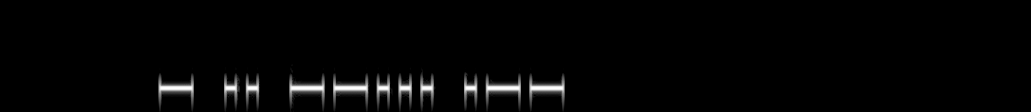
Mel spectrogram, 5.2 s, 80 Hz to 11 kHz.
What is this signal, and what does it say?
Morse code, heard as a keyed tone, about 21 wpm, 700 Hz. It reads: TI7W
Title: DXCC-100 Call Signs - 4 Characters - Repeated 3x - 22wpm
